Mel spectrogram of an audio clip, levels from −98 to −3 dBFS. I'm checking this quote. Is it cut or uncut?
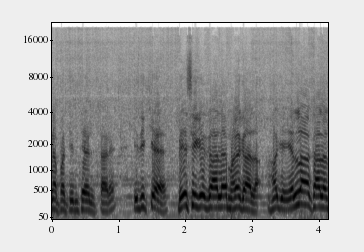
cut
